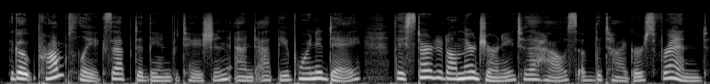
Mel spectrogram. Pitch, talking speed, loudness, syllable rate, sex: 215 Hz, 195 wpm, -20 LUFS, 5.4 syllables/s, female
